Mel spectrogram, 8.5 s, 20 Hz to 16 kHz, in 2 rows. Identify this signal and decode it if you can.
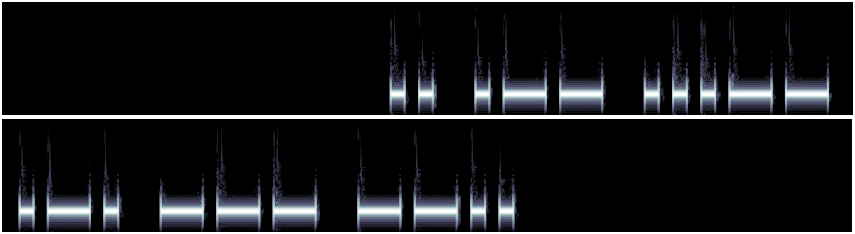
Morse code, heard as a keyed tone, about 17 wpm, 700 Hz. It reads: IW3ROZ
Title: DXCC-100 Call Signs - 6 Characters - Repeated 2x - 17wpm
